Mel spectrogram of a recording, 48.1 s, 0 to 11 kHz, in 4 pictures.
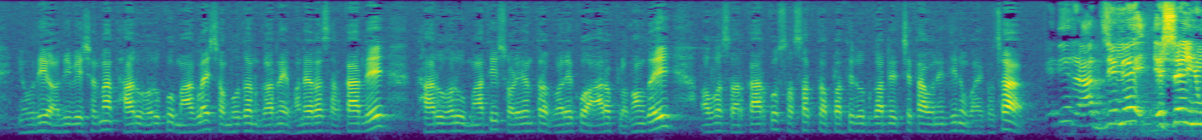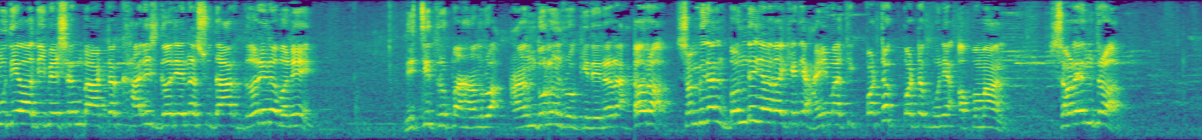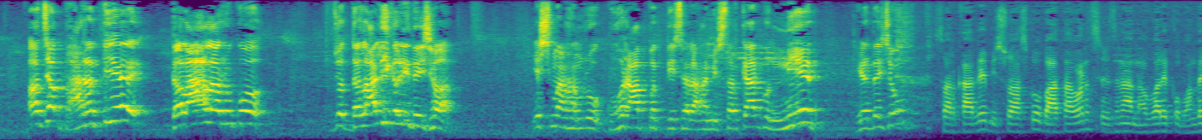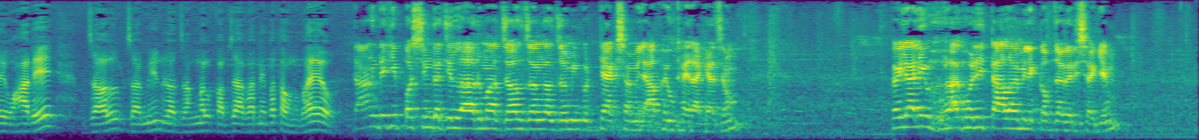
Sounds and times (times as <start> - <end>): Speech: 0.2 - 15.2, 16.1 - 26.8, 27.4 - 28.7, 29.4 - 43.6, 45.0 - 47.4.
